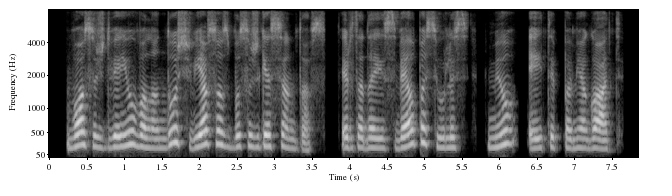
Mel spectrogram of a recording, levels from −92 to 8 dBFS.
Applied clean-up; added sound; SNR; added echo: none; none; none; none.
